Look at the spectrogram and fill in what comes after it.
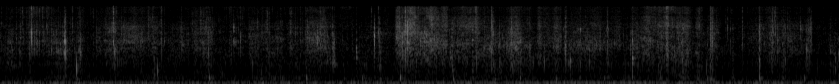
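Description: Chewing a bite of a Subway Veggie Delight sub, heard as a scatter of small mouth clicks over a steady low hum.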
